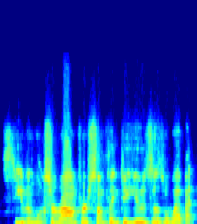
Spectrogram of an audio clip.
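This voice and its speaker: A man's voice: on the low side, steady tone, fast, bright, forceful tone, slightly rough, lo-fi sound. A man reading scripted scene narration for a radio play. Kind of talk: scripted narration of stage directions.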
